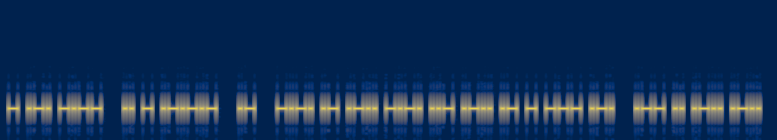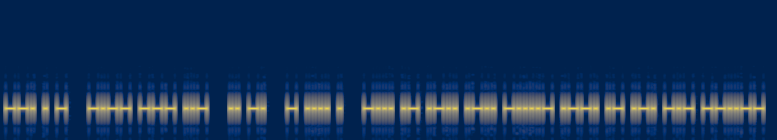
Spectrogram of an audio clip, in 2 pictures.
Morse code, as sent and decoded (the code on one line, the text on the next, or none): - .-. -.-- / .. - .-.-.- / .- / -.-. .- .-.. -.-. ..- .-.. .- - --- .-. / .-- .. .-.. .-.. / --. - / -.-- --- ..- / .. -. / - .... / -... .- .-.. .-.. -....- .--. .- .-. -.- --..--
TRY IT. A CALCULATOR WILL GET YOU IN THE BALL-PARK,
